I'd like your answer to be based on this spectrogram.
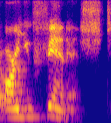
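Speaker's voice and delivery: condescending, patronizing, talking-down tone. Retelling what Pastor Granberry said at the meeting: imitating a condescending question. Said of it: "got up so condescendingly and said".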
